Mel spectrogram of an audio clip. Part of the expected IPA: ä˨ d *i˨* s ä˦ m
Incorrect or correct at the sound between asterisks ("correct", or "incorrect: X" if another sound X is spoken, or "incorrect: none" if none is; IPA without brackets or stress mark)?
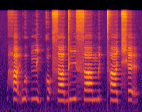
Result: incorrect: i˦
